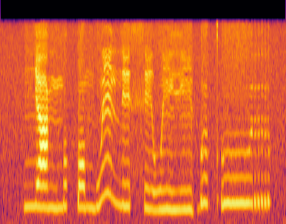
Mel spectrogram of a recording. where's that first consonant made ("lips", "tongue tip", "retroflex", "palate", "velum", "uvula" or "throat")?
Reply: palate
